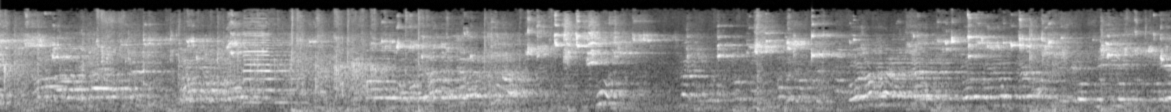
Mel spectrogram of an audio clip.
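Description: Sneakers squeak sharply on a hard court, over and over.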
